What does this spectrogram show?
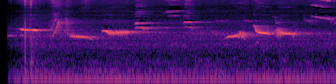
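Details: Birdsong in the UMCS Botanical Garden in Lublin: clear whistled notes, some flat and some sliding down, in short phrases over a steady low hum.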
